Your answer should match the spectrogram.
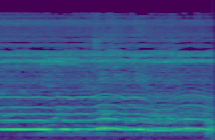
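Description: Background music carried by a voice humming a sustained melody note, held steady and then bending gently in pitch about a second in.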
